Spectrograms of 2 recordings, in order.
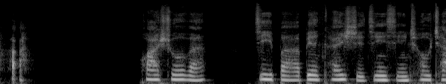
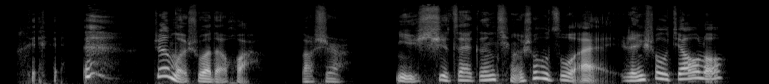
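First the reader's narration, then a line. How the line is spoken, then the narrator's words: Sneering. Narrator (Chinese): 杨野冷笑道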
